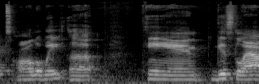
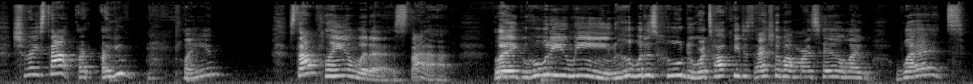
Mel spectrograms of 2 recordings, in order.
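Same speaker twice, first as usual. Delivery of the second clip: high-pitched, exasperated disbelief; incredulous scolding; 8 semitones higher, 3 dB louder than usual. Pretend. Fan scolding Sheree for playing dumb about Martell, incredulous. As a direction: call her out in mock outrage, pitch jumping up.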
